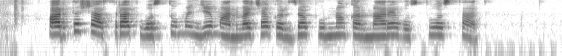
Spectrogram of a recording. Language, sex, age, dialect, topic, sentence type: Marathi, female, 25-30, Varhadi, banking, statement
